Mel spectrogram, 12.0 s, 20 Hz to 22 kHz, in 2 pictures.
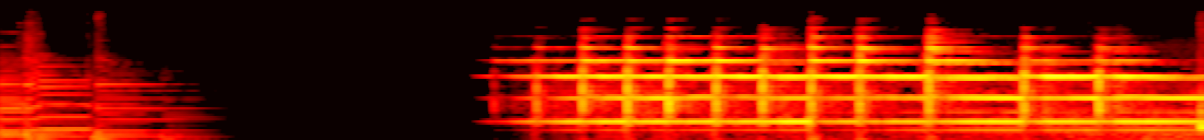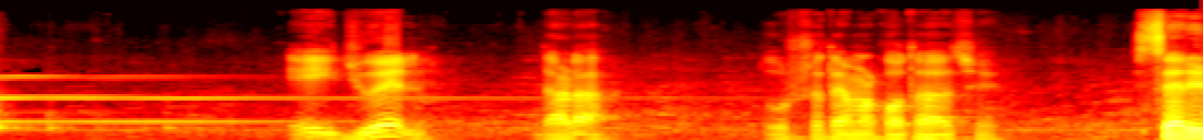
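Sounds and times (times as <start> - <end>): metal bell struck rapidly: 2.5 - 9.2.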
